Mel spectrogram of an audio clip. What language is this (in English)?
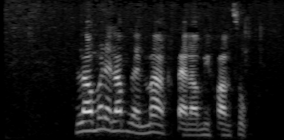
Thai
